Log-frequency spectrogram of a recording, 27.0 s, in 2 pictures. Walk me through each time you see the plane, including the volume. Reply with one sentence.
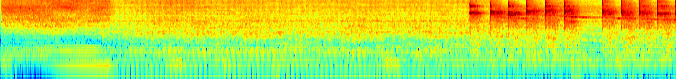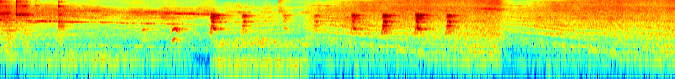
You can hear the plane from 0.0 to 26.9 s, at a steady volume.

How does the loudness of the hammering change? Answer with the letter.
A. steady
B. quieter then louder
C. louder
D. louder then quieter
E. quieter
A.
